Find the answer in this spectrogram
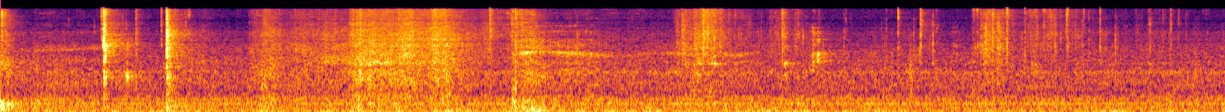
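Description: Quiet eating sounds while picking at and chewing fried chicken wings: a few small sharp clicks and a soft rustling chew about two seconds in.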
